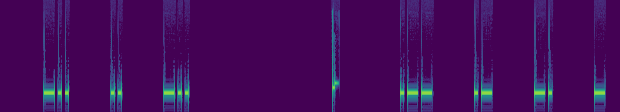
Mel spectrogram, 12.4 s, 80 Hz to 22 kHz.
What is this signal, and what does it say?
Morse code, heard as a keyed tone, about 17 wpm, spaced as for 8 wpm, 700 Hz. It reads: DID WANT
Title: 4x Character Spacing - Top 200 Words - 17wpm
